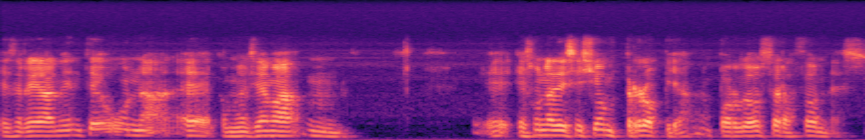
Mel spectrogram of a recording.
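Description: Very slow speech from a man at medium pitch, with ordinary pitch variation. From Sweden. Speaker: business executive. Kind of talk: interview. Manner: hesitant, many fillers.

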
